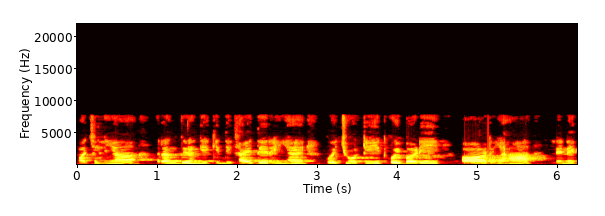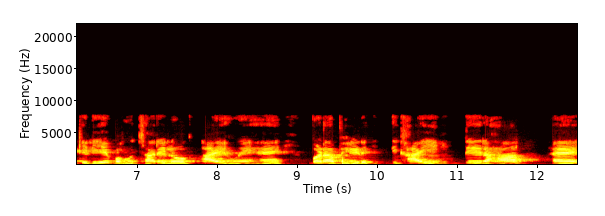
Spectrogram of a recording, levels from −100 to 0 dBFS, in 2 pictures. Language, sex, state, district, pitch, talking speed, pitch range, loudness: Hindi, male, Chhattisgarh, Balrampur, 185 Hz, 135 wpm, 180-195 Hz, -17 LUFS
